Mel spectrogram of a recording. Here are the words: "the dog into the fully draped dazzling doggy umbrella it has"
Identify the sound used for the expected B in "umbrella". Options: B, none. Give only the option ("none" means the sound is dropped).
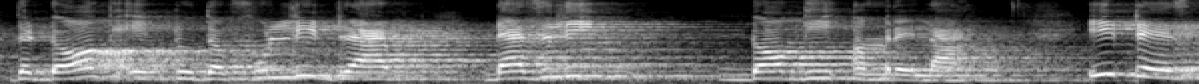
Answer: none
